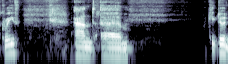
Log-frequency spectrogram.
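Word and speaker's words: Caimh: for queef and queef as most of you probably know is spelt c-a-i-m-h being an irish name pronounced queef and um i keep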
